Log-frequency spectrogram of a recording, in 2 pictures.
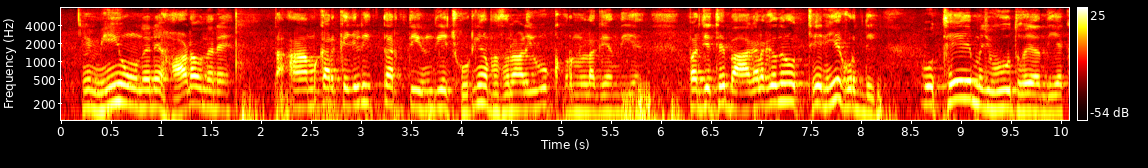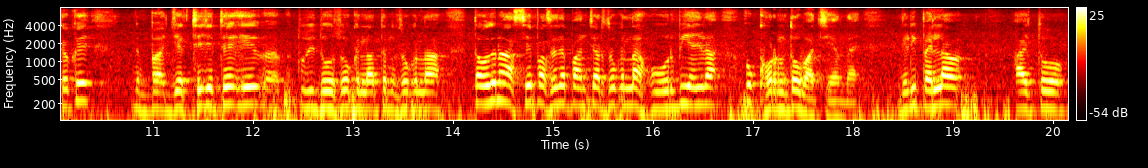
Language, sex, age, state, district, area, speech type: Punjabi, male, 45-60, Punjab, Mansa, urban, spontaneous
